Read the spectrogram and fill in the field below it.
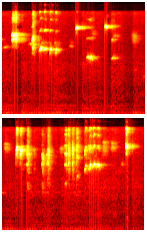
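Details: Olive-backed sunbird kept at home singing to coax other birds into song: quick high chirps and short thin whistles, building into a rapid, dense stream of sharp buzzy notes.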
